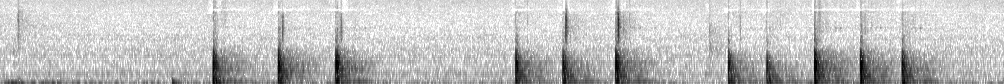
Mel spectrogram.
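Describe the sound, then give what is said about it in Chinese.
Sharp, bright taps on a glass tabletop, about a dozen in all, coming in quick uneven bursts of three, three, then five, each crisp and ringing slightly. No talking. “我这桌子是玻璃的。”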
